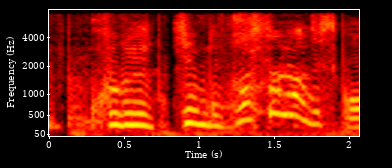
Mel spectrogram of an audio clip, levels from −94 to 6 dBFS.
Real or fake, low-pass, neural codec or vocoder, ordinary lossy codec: fake; 7.2 kHz; codec, 16 kHz, 4 kbps, FreqCodec, smaller model; none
